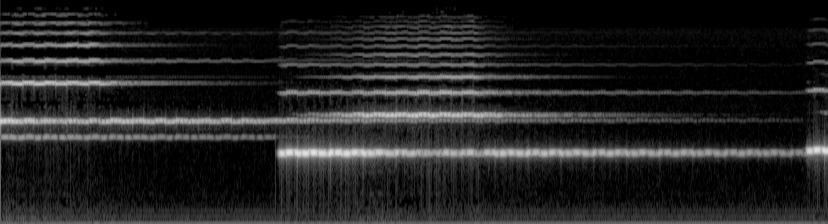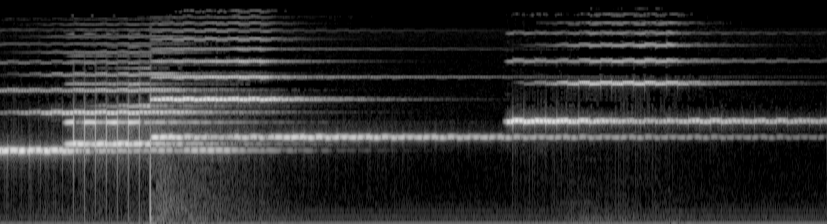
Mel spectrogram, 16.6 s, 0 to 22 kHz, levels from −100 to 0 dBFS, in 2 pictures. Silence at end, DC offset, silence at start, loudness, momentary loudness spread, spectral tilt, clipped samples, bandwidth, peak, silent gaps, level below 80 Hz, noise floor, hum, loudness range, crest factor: 0 s; under 0.1%; 0 s; -20 LUFS; 19 LU; 4 dB/octave; under 0.1%; 18 kHz; -8 dBFS; none; -74 dBFS; -49 dBFS; 50 Hz at -80 dBFS; 10 LU; 16 dB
